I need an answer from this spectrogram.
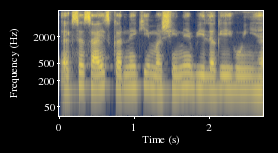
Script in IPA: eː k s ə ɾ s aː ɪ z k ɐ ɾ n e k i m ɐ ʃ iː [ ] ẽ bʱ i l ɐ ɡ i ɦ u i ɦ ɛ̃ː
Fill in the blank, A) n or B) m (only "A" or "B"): A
